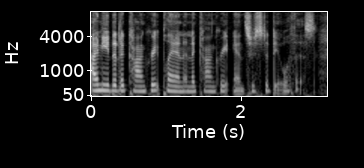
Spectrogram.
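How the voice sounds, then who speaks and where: On a very clean recording with a silent background, a woman with an ordinary speaking voice talks at a fairly quick pace, a medium pitch and fairly even intonation. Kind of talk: reading stories aloud.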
